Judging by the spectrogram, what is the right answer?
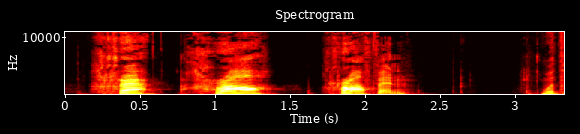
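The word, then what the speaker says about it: hræfn: And then so it's hrah hrah hrahfen. With a little bit of a trill r, again. You know, and and the f is supposed to be kind of like a v. Hrahfen.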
